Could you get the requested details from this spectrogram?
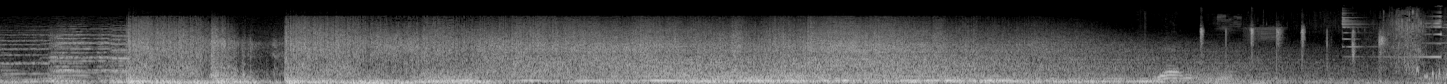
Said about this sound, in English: The Iowa's commander orders her 9 16-inch guns to fire a mighty salvo.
